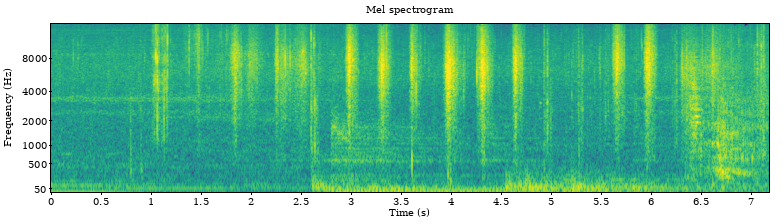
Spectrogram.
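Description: Footsteps rustle steadily through grass.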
